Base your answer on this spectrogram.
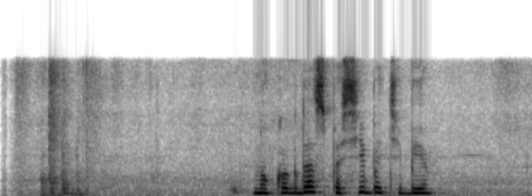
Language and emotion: Russian, neutral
